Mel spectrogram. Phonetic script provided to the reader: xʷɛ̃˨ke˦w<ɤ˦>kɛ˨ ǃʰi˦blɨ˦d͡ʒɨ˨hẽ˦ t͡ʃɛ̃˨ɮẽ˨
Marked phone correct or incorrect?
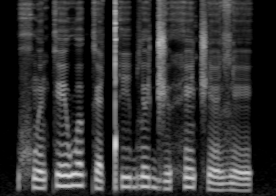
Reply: correct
